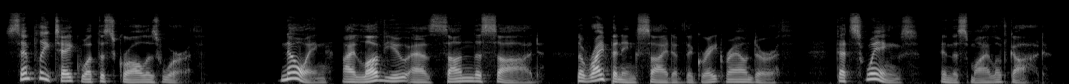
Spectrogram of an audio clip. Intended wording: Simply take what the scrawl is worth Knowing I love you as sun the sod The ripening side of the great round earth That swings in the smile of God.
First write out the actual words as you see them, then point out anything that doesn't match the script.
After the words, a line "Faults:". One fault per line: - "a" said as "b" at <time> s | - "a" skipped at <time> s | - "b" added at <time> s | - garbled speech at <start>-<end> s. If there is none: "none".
Simply take what the scrawl is worth Knowing I love you as sun the sod The ripening side of the great round earth That swings in the smile of God.
Faults:
none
